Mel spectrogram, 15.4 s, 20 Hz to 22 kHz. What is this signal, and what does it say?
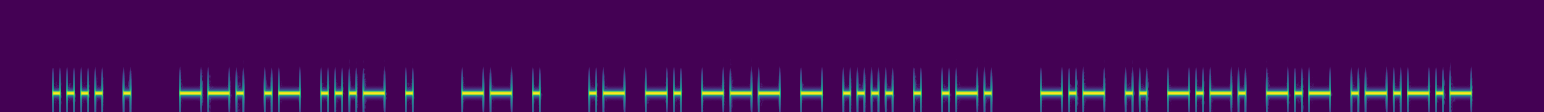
Morse code, heard as a keyed tone, about 17 wpm, 700 Hz. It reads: HE GAVE ME ANOTHER KICK.
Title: Sentences from Top 1300 Words 17wpm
